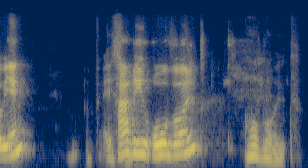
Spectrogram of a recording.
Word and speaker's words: Rowohlt: que es un genio, Harry Rowohlt, vamos a pronunciarlo bien, Eso. Harry Rowohlt, Humboldt.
